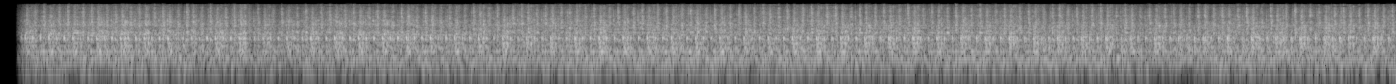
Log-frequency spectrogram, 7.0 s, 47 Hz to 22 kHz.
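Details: BMW M62 engine at 510,472 km: dense, hissy metallic clatter over a steady idle with no deep rumble; abnormal idle rattle, owner suspects worn timing chain guide rails.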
